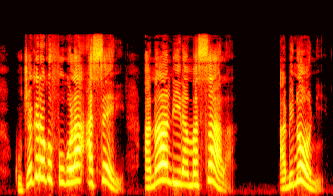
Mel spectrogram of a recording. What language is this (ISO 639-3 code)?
nya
